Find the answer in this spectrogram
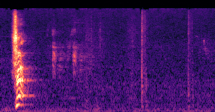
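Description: A man's voice gives one short spoken reply, '是' ('yes'), just after the start, rising slightly in pitch. Then quiet room tone with a few faint clicks.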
